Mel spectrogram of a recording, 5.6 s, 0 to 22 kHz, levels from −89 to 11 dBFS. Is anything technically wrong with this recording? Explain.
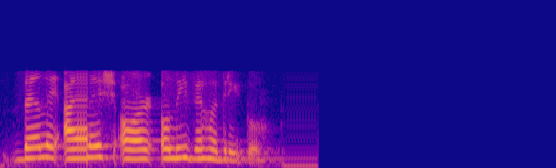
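Yes. There is packet loss with the last packet repeated, at 0.78 to 0.87 s and 2.88 to 3.18 s. Lost audio was filled by replaying the previous chunk, which fits 30 ms packets. The longer gap buzzes at about 33 Hz, like a robotic stutter. The telephone-band G.711 coding underneath keeps everything below 4 kHz.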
